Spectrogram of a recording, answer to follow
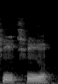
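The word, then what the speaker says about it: Qiqi: Qi is pronounced, but there's a character whose name is Q IQI and it's pronounced Chi-Chi.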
